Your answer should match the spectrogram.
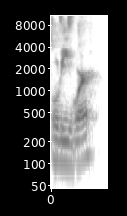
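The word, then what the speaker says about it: Liewr: name is and my last name is spelled l i e w r and it's pronounced leer and where are you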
